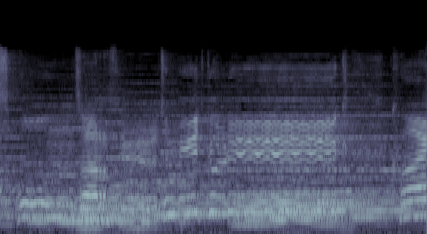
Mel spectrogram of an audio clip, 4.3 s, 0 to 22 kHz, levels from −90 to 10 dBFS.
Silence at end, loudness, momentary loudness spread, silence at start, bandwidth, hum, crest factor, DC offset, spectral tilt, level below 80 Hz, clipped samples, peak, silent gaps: 0 s; -28 LUFS; 8 LU; 0 s; 10.5 kHz; none; 16 dB; under 0.1%; -5 dB/octave; -58 dBFS; under 0.1%; -12 dBFS; none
